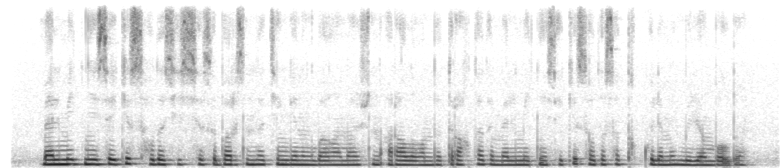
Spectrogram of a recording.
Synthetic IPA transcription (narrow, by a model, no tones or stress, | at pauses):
mælɪmet̪nesæjkʲe̞sːɑwd̪ɑse̞sːijasəbɑɾəsənd̪ɑt̪ʰe̞ŋɡʲe̞nɪŋbɑʁɑmɑʏʃɪnɑɾɑlˠəʁənd̪ɑt̪ʰʊɾɑqt̪ɑd̪əmælɪmet̪nesæjkʲe̞sːɑwd̪ɑsɑt̪ːə̥q̚kʲʰɵlɪmɪmiljo̞nbo̞̰lˠd̪ə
